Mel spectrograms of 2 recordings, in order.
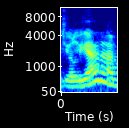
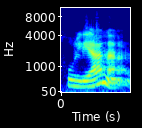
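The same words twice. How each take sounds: First: The name is said with an English accent. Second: The name is said with a Spanish accent.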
